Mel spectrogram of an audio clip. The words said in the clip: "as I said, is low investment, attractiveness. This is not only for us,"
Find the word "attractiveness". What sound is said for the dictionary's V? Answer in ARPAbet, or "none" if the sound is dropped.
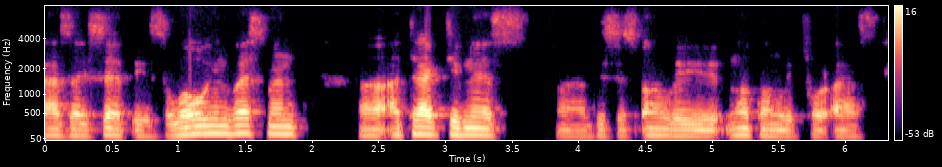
V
